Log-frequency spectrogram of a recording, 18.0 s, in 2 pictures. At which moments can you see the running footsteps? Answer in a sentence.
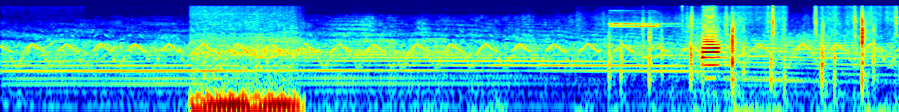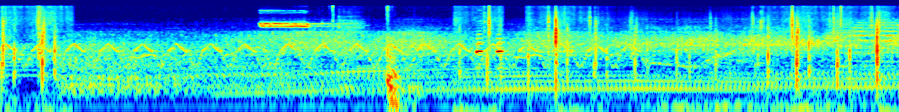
The running footsteps can be heard from 5.8 to 9.7 s and from 13.5 to 17.9 s.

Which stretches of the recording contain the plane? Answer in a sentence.
The plane can be heard from 0.0 to 17.9 s.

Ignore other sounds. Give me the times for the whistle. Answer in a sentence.
The whistle can be heard from 6.0 to 7.0 s and from 11.6 to 12.7 s.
